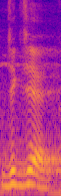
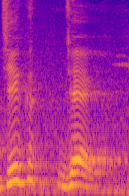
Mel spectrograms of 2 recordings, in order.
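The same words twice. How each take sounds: First: Said in the usual way. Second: 'जिग जैग' in two slow, separate halves; very slow teacher's 'जिग ... जैग'; sounded out slowly. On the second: Shown as a demonstration. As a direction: break 'जिग जैग' apart with a pause between. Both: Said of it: "ज से pronunciation हो रहा है".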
